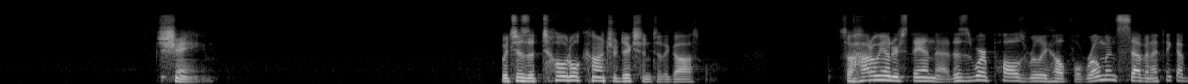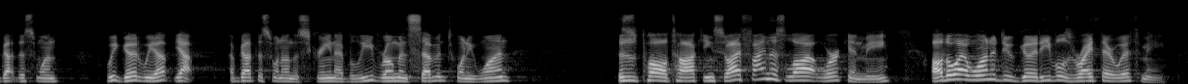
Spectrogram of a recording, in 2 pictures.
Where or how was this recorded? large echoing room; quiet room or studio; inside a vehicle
large echoing room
